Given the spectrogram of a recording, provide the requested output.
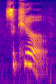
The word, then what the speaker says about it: secure: Secure. Secure. You may also hear secure. Either pronunciation is interchangeable. My natural instinct is to say secure and not secure.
